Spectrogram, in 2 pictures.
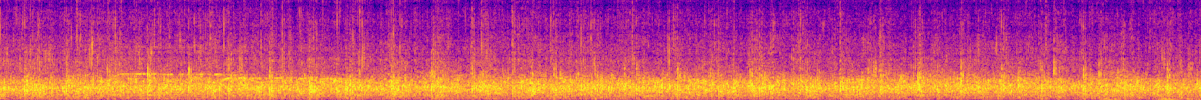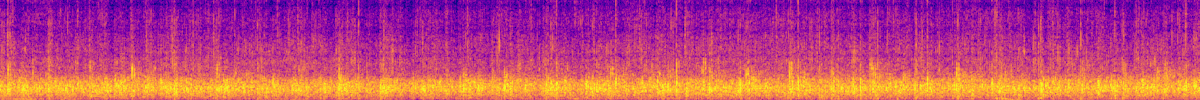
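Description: A large audience applauding steadily and without letup, a dense wash of many hands clapping.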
